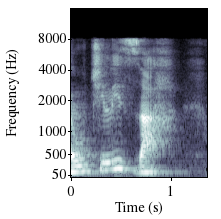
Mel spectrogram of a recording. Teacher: Onde é que está a sílaba mais forte? Na última. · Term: oxítona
